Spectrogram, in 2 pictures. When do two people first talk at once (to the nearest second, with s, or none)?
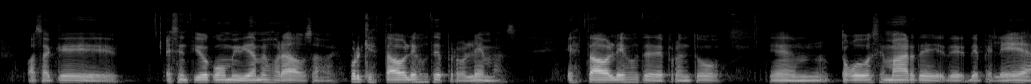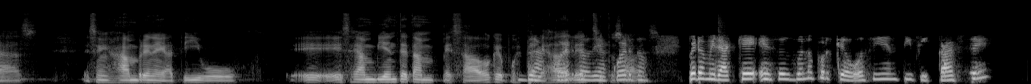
15 s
